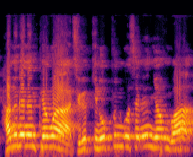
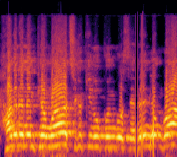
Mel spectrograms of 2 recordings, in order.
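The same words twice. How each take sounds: First: High, measured call to repeat; lead-in for repeating. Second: High, loud rallying recitation; louder praise. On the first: Teacher has the group repeat the verse, high measured lead-in. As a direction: lead the recitation in a high, projected voice. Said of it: "선생님 따라 해볼게요". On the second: Teacher retries the verse as if Jesus is here, loud praise. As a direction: proclaim it loudly as if to Jesus present. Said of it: "예수님 여기 계신다고 생각하고". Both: Shown as a demonstration.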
